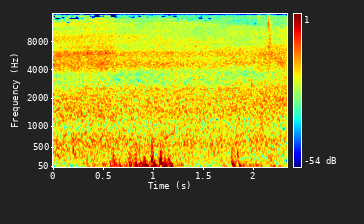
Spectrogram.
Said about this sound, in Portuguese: Uma onda se forma, viaja até a beira da praia e retorna. Outra onda se forma e viaja quebrando na beira da praia e retornando para o mar.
